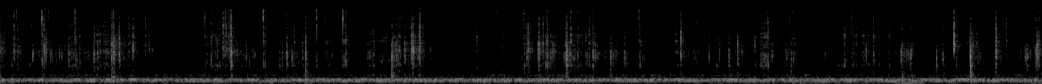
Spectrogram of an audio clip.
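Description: A crumbly, dry, green-coated orange soap bar is cut and scraped with a knife blade, with crumbs falling away. Rapid, crisp scraping and crackling clicks come in dense bursts over a steady low hum.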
